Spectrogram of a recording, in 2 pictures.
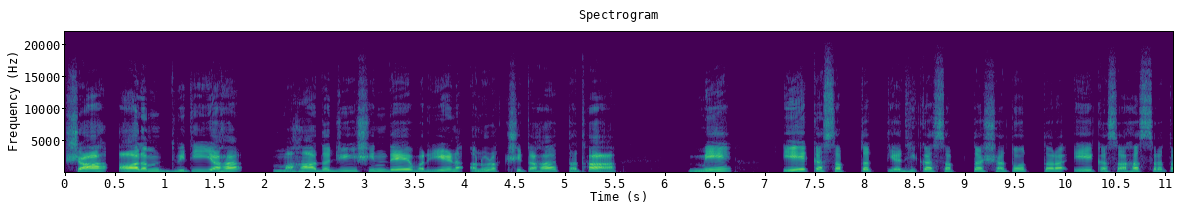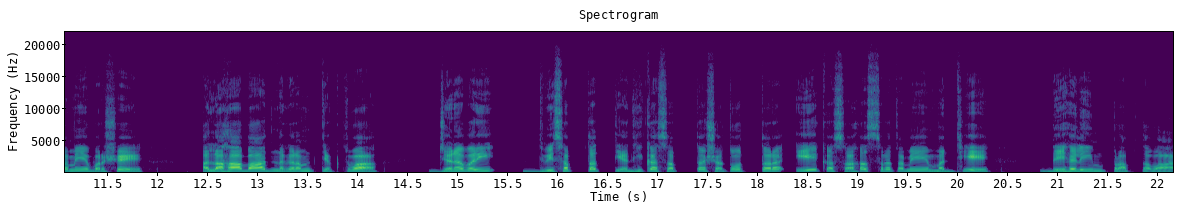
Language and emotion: Sanskrit, neutral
